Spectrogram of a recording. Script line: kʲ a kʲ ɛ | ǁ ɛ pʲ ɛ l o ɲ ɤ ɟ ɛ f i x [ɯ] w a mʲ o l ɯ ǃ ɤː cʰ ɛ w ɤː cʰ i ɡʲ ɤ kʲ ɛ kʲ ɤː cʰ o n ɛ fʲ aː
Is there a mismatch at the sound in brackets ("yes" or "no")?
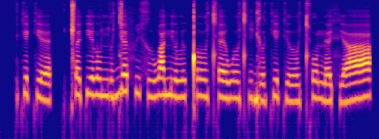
no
